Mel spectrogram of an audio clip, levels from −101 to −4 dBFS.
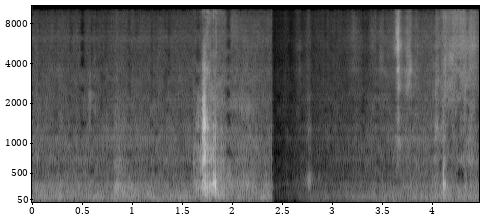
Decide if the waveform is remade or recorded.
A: remade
